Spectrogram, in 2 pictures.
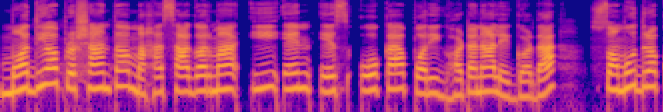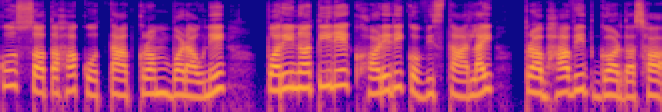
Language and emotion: Nepali, neutral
